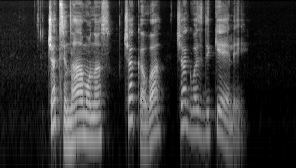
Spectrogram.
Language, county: Lithuanian, Kaunas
